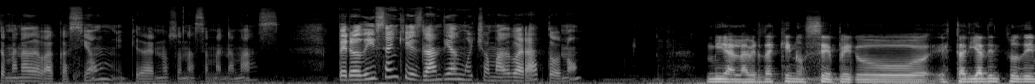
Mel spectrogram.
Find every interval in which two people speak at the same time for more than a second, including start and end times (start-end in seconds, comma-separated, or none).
none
